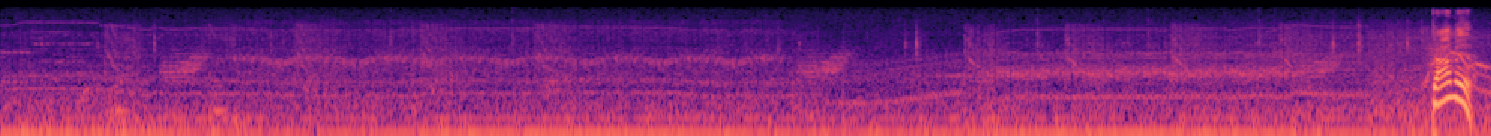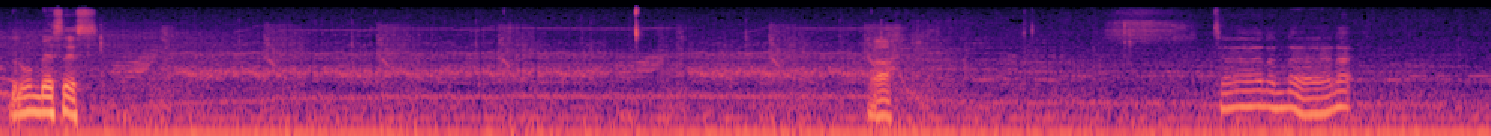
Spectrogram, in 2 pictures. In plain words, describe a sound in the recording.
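A racing game's engines hum steadily.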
